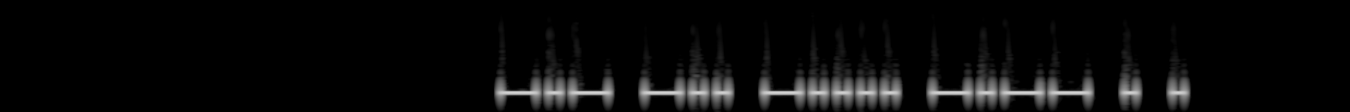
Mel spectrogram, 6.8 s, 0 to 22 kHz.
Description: Morse code, heard as a keyed tone, about 20 wpm, 700 Hz. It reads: KD6YEE
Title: USA Call Signs - 6 Characters - Repeated 3x - 20wpm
